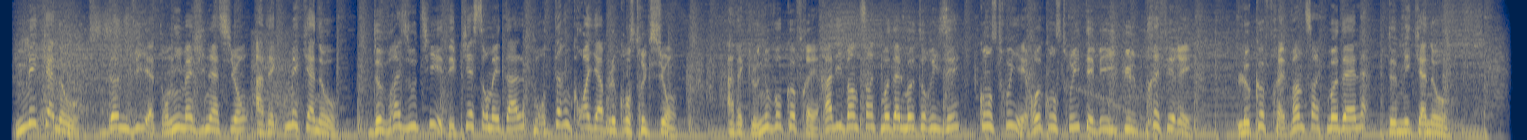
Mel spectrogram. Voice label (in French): spot tv jouet; meccano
